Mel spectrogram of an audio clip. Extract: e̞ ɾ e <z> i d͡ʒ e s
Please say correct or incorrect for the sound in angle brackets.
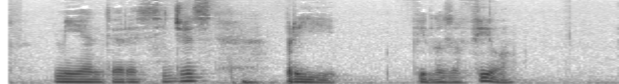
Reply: incorrect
